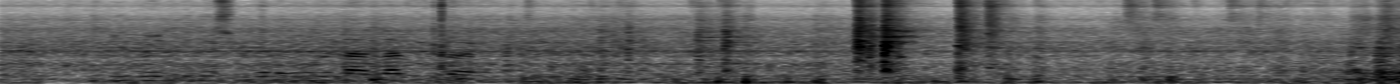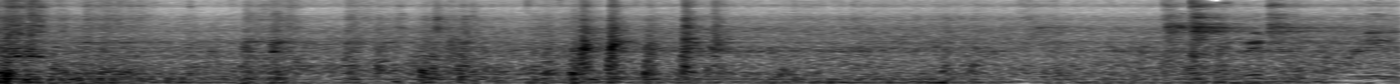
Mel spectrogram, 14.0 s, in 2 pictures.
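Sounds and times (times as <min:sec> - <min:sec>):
train wheels rumbling on track: 0:00.0 - 0:14.0
wheels clicking over rail joints: 0:01.2 - 0:14.0.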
